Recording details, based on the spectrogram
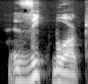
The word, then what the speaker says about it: Siegburg: And thanks for the pronunciation, though. Siegburg. – That's correct.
